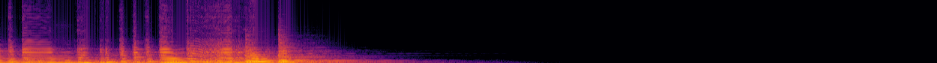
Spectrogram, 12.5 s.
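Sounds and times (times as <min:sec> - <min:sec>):
cello: 0:00.0 - 0:05.3
piano: 0:00.0 - 0:05.6.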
